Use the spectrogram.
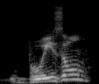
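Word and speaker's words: Buizel: Buasel. Sure. It's almost like a weasel, but it's weasel.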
